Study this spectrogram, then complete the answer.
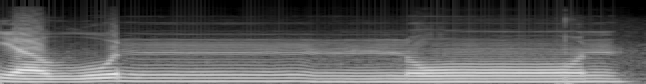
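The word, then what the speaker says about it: يَظُنُّونَ: Wain hum illa yadunnun. Padafalullah. Hati-hati teman-teman. Jangan kita ganti dengan huruf zai.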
